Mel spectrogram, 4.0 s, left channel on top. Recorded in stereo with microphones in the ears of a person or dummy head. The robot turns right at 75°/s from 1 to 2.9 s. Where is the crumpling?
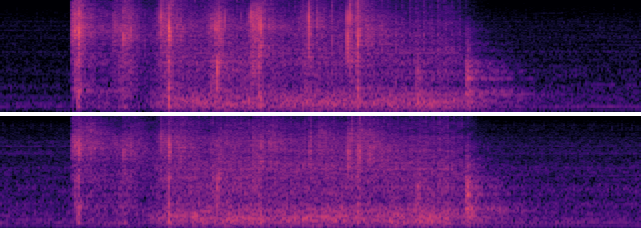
30° left (ahead or behind), 1.3 m; by 2.4 s 45° left (ahead or behind), 1.3 m.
